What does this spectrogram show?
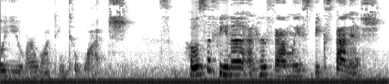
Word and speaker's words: Josefina: it will tell you what the word means and how to pronounce it remember that in spanish j is pronounced like h that means joseph josefina's name is pronounced josefina i'm gonna start crying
